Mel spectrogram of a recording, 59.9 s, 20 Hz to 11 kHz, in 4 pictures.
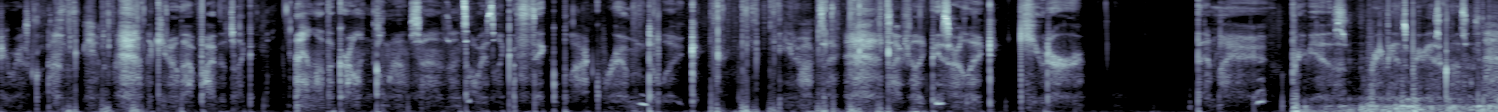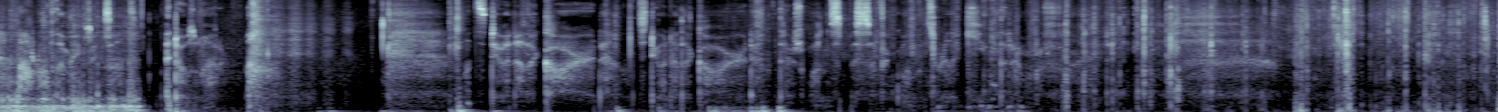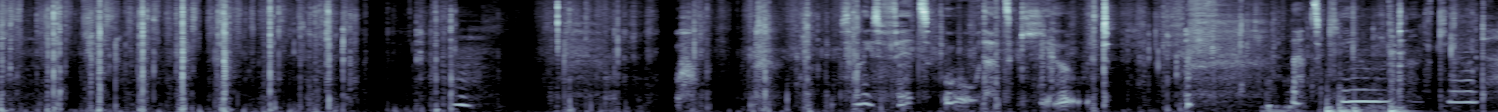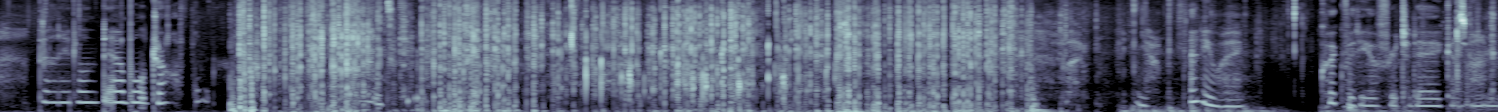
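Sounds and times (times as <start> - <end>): playing cards clicking and rustling: 24.7 - 34.5, 47.2 - 58.0.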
